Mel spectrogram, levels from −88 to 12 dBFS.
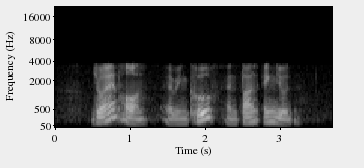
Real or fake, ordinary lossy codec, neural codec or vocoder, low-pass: fake; AAC, 24 kbps; vocoder, 44.1 kHz, 128 mel bands every 256 samples, BigVGAN v2; 3.6 kHz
